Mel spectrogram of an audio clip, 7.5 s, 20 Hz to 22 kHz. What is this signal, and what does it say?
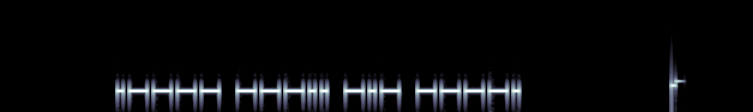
Morse code, heard as a keyed tone, about 21 wpm, 700 Hz. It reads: 18K9
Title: Four Letter-Number Combinations - 20wpm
